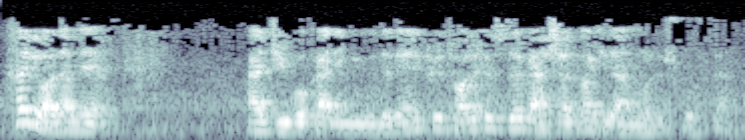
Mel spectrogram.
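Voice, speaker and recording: An Iranian religious lecturer with a medium-pitched, animated voice delivers a storytelling sermon, emphatically repeating key points and figures for weight. He recites Arabic quotations before translating them, in a roomy, slightly dull recording with a little hiss or hum.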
